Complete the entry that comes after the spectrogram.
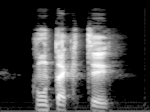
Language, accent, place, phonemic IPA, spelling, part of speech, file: French, France, Lyon, /kɔ̃.tak.te/, contacter, verb, LL-Q150 (fra)-contacter.wav
- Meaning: to contact (all senses)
